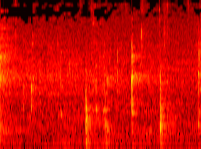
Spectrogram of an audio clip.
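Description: A spoon scrapes inside a glass jar.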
